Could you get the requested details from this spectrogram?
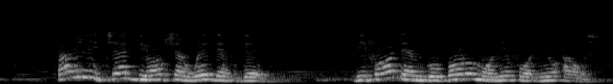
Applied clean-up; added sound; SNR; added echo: none; none; none; reverberation time 0.4 s.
